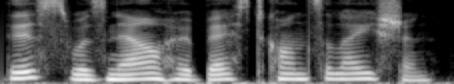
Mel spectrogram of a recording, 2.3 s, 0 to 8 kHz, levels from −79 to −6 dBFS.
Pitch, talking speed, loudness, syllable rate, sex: 185 Hz, 160 wpm, -15 LUFS, 4.1 syllables/s, female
